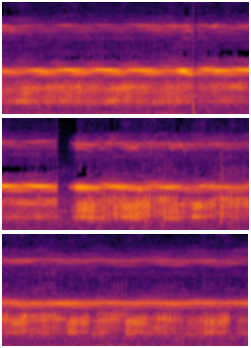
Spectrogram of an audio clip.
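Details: Frogs calling at night, heard after a sharp click and a brief dropout, then rapid grating croaks in short, irregularly spaced bursts over a steady, shrill high-pitched whine that runs throughout.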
